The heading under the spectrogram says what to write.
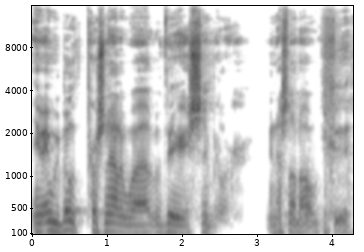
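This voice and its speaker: With a Georgia accent, a man talks at a fairly quick pace. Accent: southern US (Georgia). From US South. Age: 60s. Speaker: rancher. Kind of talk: interview conversation.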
